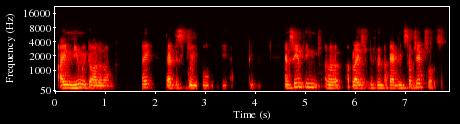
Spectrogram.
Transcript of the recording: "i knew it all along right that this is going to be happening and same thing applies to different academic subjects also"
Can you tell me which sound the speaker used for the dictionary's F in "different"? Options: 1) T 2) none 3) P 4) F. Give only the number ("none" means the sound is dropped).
4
